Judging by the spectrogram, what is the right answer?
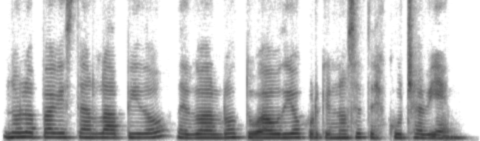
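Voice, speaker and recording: A woman's voice: fairly high pitch, level tone, moderate pace. A woman teacher leading an online grammar class over a video call, patiently coaxing each student by name.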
